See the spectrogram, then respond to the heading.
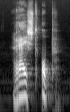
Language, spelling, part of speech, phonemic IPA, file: Dutch, rijst op, verb, /ˈrɛist ˈɔp/, Nl-rijst op.ogg
- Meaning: inflection of oprijzen: 1. second/third-person singular present indicative 2. plural imperative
